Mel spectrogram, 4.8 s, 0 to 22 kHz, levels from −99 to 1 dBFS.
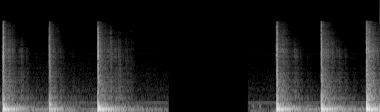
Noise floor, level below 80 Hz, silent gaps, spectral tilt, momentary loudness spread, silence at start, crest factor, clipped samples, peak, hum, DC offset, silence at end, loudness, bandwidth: -51 dBFS; -28 dBFS; 2.13-3.11 s; -6 dB/octave; 16 LU; 0.05 s; 22 dB; under 0.1%; -2 dBFS; none; under 0.1%; 0 s; -25 LUFS; 10.5 kHz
